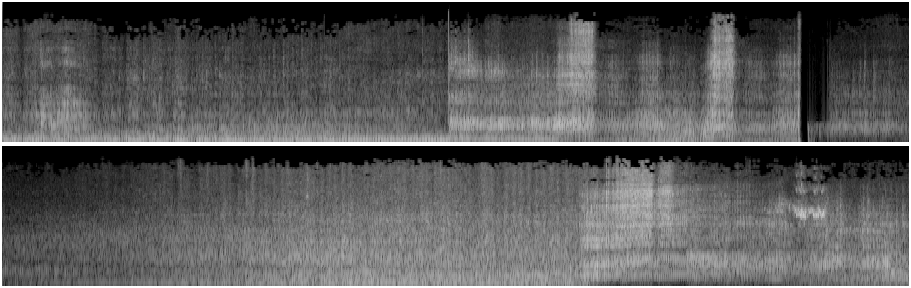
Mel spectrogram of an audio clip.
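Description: Ford Mustang car engine running loud with a steady low rumble as it pulls out, then, after a sudden break about eight seconds in, engine noise building again as the car accelerates on the road ahead.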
